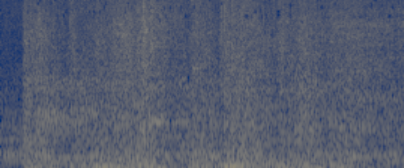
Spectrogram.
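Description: Cars crash together with crunching metal.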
